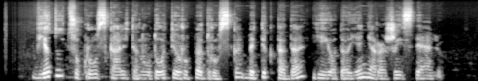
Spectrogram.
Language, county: Lithuanian, Panevėžys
